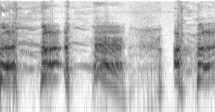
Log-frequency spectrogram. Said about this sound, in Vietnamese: Âm thanh khàn khàn thoát ra khỏi miệng Thiên Cơ Tử, gã ho khù khụ, bọt máu trào ra khóe miệng.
